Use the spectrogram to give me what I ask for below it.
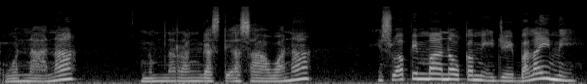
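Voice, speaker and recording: A woman's voice: fairly low pitch, normal speed, darkish tone, natural voice. A woman acting in a radio drama as a hesitant, polite orphaned child. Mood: timid. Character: orphaned child of the De Cortez family, timid.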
